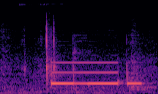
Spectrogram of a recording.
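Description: Telephone call-progress tone from a phone's speaker while an outgoing call connects: a click, then a steady beep about a second long, and a short second beep of the same pitch just before the end.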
